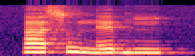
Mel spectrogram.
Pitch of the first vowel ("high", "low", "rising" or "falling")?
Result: high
